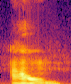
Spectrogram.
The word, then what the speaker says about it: Om: The O, the A U in Om, is pronounced ah, a h. Ah, aum. Aum. It is pronounced through the mouth and is drawn out for about 5 seconds.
